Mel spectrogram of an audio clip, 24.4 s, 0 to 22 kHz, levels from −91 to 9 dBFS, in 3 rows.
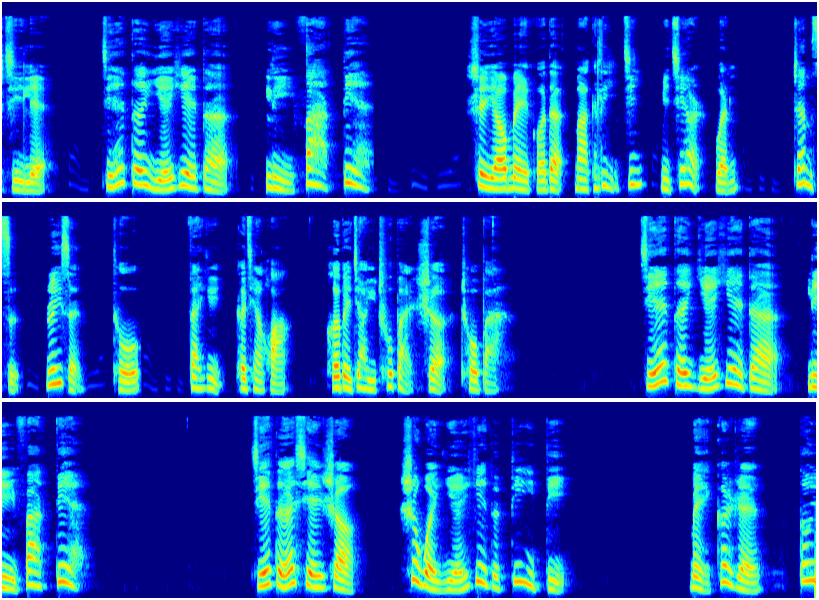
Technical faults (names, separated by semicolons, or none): time-stretched section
